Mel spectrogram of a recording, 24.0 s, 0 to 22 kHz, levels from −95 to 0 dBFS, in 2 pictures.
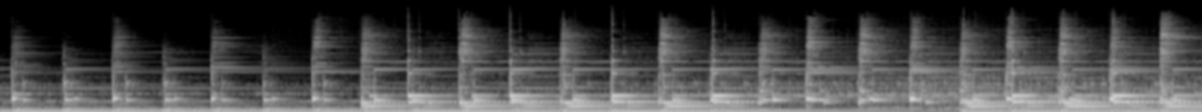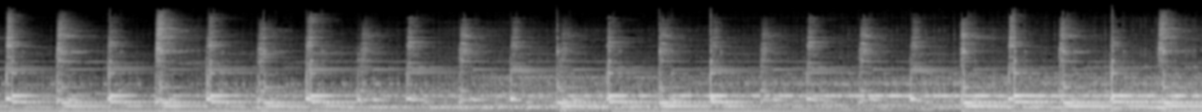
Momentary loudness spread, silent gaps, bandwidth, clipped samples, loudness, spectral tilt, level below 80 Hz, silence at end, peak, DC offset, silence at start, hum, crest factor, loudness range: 13 LU; none; 14 kHz; under 0.1%; -21 LUFS; -6 dB/octave; -30 dBFS; 0 s; -2 dBFS; under 0.1%; 0 s; none; 18 dB; 8 LU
